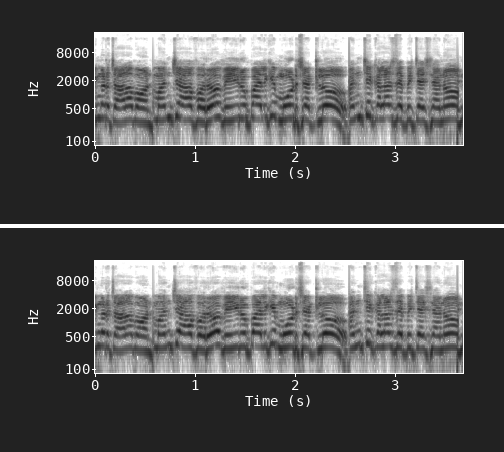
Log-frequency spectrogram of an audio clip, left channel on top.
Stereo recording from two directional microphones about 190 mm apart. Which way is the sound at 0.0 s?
20° left (ahead or behind).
